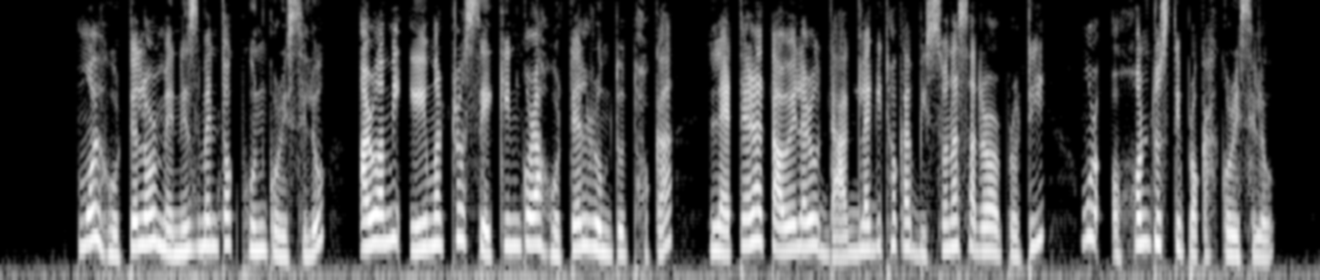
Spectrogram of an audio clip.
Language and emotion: Assamese, disgusted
